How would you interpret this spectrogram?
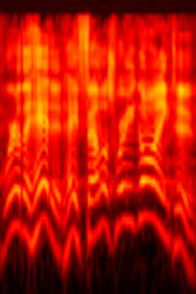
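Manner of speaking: high, eager voice of a traveller calling out; curious stranger. Acted. Traveller hailing two men on a dirt path, high and eager.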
